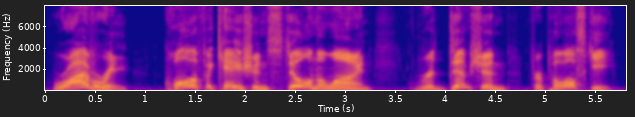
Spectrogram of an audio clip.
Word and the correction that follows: Pulisic: Did I say that right? Pulisic? – Pulisic. – Pulisic, okay. Thank you.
